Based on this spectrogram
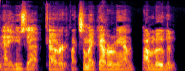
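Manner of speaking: normal talking voice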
